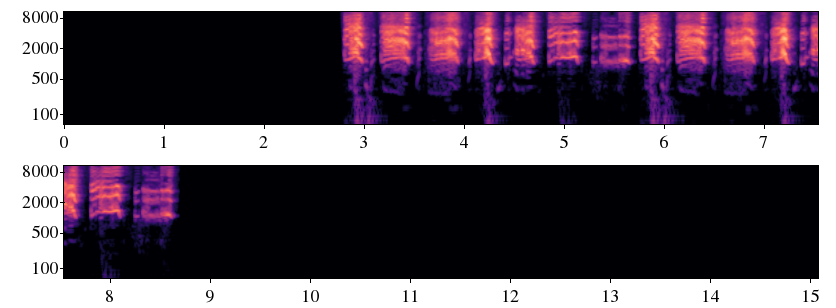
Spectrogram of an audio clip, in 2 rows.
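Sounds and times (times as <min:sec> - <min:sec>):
monkey cries: 0:02.8 - 0:08.7.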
